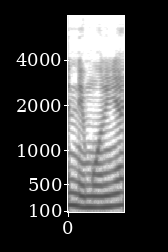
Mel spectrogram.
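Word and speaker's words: pneumonia: निमोनिया। यहाँ पर दिखाई दे रहा है आपको निमोनिया। निमोनिया में देखिए आपका क्या है, पी साइलेंट है, पी आपका क्या है, साइलेंट है।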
